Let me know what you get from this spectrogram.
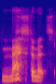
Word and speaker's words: mestimates: And I, and, and as an experiment, I tweeted for several months afterwards with the hashtag meh estimates or mestimates as it should be pronounced and people just it,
